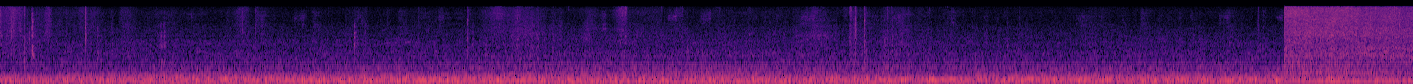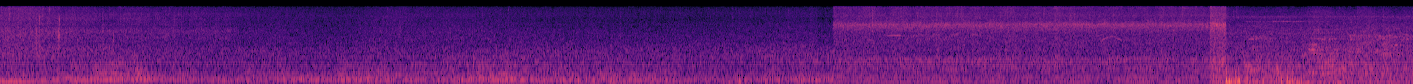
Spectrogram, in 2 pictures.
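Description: Steady engine and road noise heard inside a moving car's cabin. About thirteen seconds in, it cuts to a quieter, more open sound of a car driving along a street outside. Near the end it cuts again to a different steady hum.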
